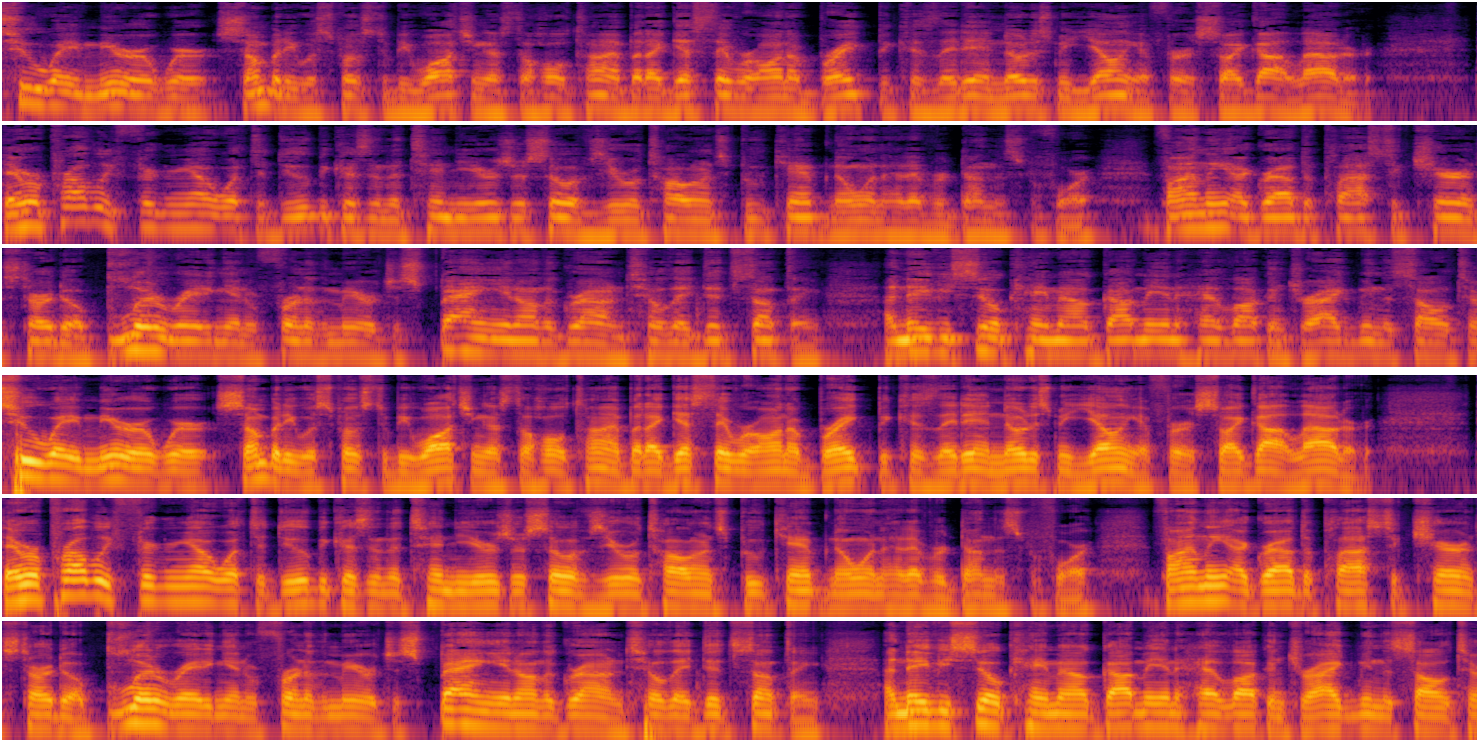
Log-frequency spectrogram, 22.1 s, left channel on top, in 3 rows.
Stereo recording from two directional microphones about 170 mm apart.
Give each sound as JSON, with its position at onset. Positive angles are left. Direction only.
{"t": 0.1, "sound": "speech", "side_deg": -35}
